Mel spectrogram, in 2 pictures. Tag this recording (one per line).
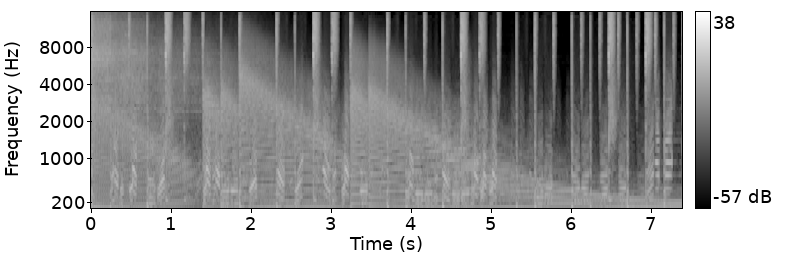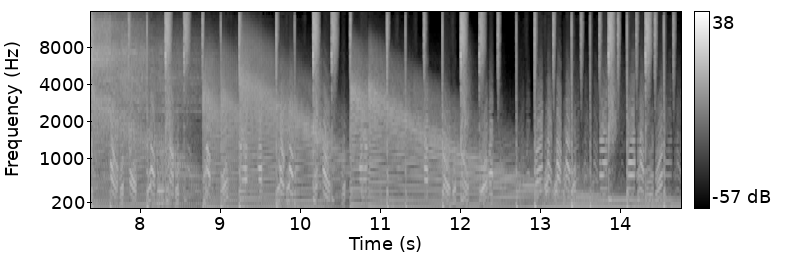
130bpm
Db
loop
major
music
reasonCompact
